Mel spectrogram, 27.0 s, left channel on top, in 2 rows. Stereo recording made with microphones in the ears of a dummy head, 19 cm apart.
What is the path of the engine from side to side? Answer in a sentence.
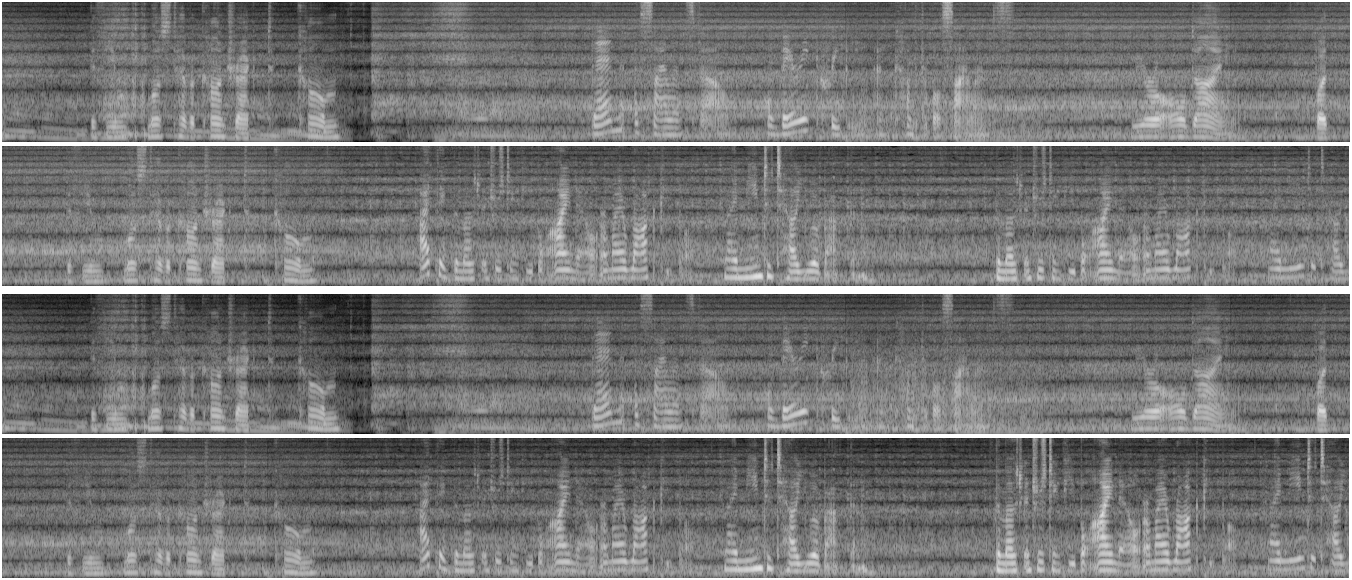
You can hear the engine stay put.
